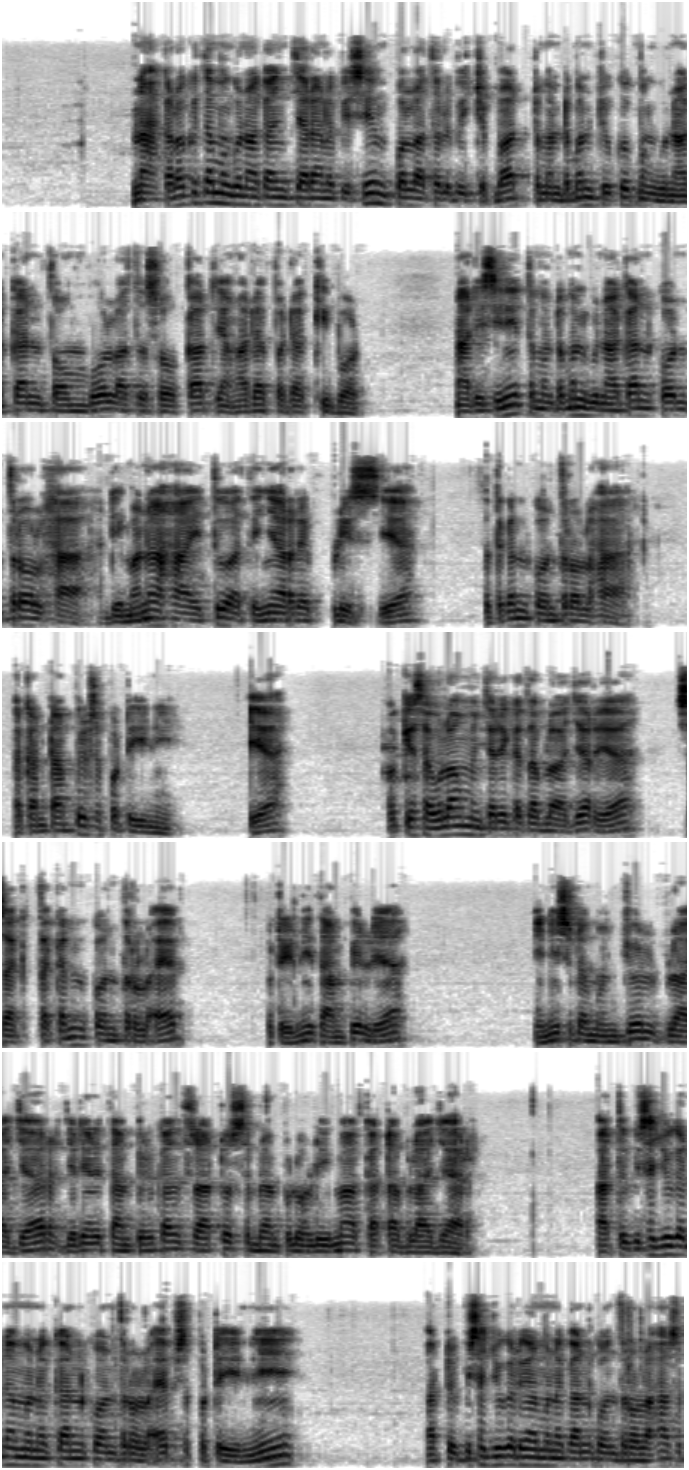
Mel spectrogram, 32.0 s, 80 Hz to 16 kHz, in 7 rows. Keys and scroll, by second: 12.7 ctrl+h, 18.6 ctrl+f, 31.6 ctrl+h.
